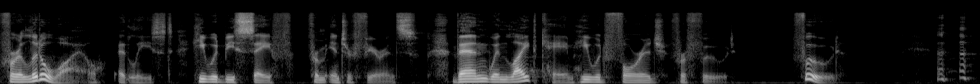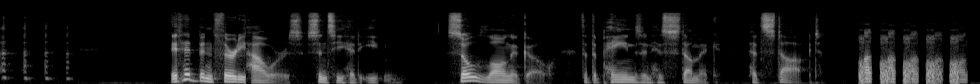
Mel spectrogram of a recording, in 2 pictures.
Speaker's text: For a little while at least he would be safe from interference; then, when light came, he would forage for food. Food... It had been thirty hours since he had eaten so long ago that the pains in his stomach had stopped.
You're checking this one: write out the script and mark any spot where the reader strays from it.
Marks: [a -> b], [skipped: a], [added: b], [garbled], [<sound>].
For a little while at least he would be safe from interference; then, when light came, he would forage for food. Food... [laugh] It had been thirty hours since he had eaten so long ago that the pains in his stomach had stopped. [laugh]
